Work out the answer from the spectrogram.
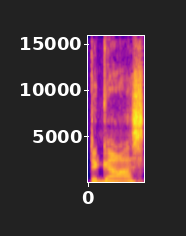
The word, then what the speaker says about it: Degas: Degas is how it's pronounced according to this French impressionist, realist, as you well know, a superb draftsman.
